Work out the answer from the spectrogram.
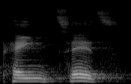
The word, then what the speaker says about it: painted: painted all together guys painted edie pronounced as id well done that was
